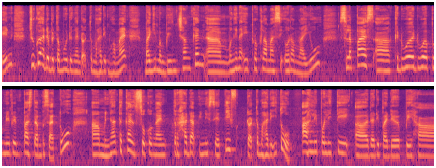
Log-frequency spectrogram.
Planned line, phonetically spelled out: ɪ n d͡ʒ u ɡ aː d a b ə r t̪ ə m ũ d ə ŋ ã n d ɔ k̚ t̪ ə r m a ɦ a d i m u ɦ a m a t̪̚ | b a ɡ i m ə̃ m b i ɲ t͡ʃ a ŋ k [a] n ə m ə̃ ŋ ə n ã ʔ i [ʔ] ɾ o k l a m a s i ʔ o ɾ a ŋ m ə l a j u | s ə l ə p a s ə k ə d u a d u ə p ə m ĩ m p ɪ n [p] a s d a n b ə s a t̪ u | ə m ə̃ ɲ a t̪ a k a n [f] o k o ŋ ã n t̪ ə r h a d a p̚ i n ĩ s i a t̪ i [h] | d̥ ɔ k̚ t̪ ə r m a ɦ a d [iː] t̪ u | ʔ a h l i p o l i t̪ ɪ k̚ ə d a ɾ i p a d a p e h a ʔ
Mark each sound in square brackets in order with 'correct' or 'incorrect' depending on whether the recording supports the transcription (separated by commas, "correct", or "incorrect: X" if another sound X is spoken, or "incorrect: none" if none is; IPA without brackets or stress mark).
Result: correct, incorrect: p, correct, incorrect: s, incorrect: f, correct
